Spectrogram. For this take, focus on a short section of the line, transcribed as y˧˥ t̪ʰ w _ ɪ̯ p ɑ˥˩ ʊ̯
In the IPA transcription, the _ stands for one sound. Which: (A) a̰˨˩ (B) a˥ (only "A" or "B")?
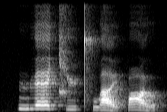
A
